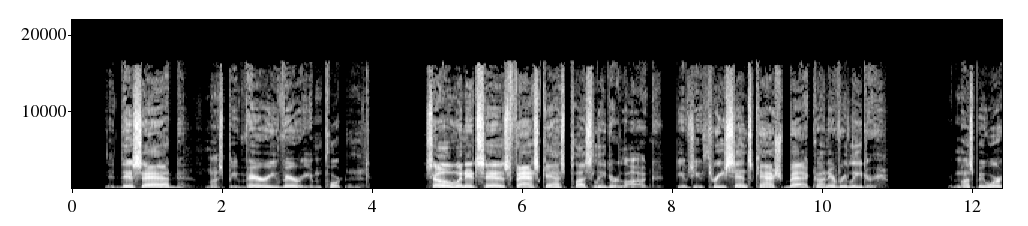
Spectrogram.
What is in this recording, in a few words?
Voice Talent Celebrity Voices; Sam Elliot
